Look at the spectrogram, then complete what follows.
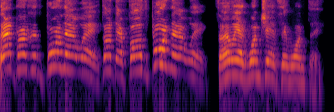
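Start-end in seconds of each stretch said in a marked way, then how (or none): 0.0-3.1 mock high, insistent yelling, repeated over and over. Retelling what someone kept yelling: imitating someone yelling. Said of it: "like a broken record".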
